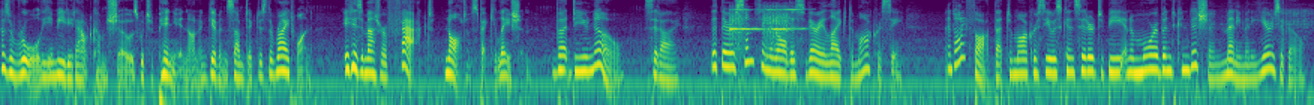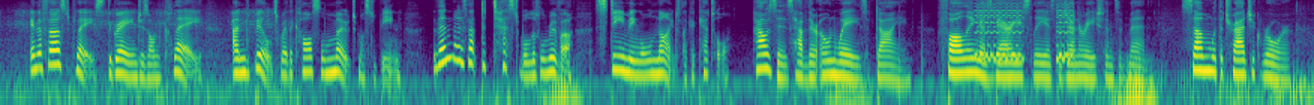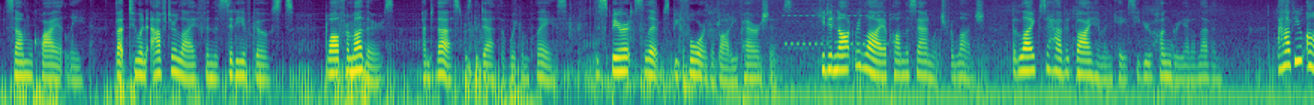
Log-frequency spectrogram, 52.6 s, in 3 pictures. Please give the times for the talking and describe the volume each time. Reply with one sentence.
The talking can be heard from 0.0 to 51.4 s, at a steady volume; and briefly from 52.0 to 52.5 s.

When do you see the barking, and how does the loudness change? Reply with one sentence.
You can't hear the barking here.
